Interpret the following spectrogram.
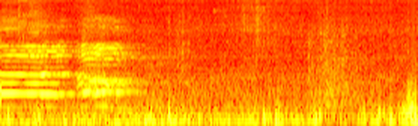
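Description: A drawn-out shouted parade word of command ends, followed by a run of several sharp knocks of boots striking the parade ground as the troops and colour party move.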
